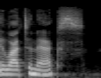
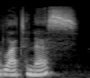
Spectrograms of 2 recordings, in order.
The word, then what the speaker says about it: Latinx: There are two different ways to pronounce it, actually. Most people will say Latinx. And then I've also heard Latinx, like pronouncing the X like an S.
